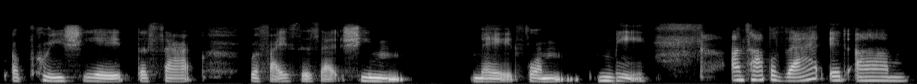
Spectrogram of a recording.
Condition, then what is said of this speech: Stuttering. So I like to start out saying that I stutter so that people know, but my stutter journey is a part of how I started sharing also.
